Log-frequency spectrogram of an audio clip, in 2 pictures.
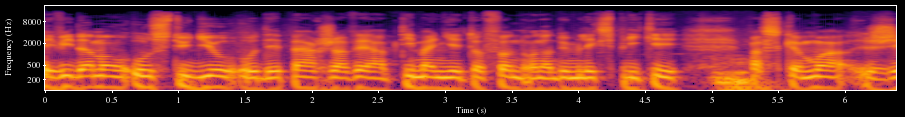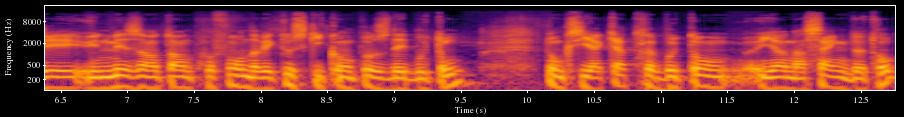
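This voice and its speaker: Against noticeable background noise, a man with a strong Brussels accent talks at a medium pitch in a monotone, flat intonation and very even loudness. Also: moderate pace. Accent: Brussels accent, fairly strong. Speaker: volunteer. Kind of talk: interview. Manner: hesitant, many fillers.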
